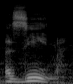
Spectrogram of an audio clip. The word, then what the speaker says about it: Azim: The Azim Step, home to countless roaming tribes. That's how they pronounced it. Azim.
